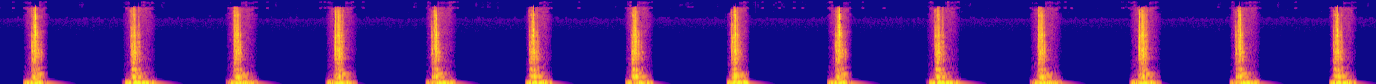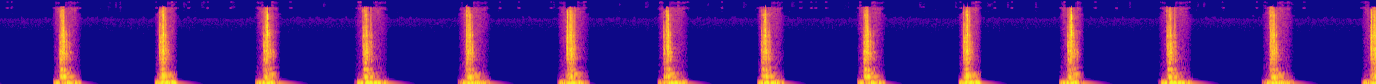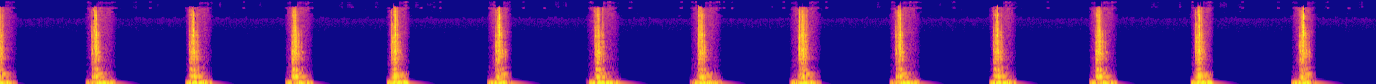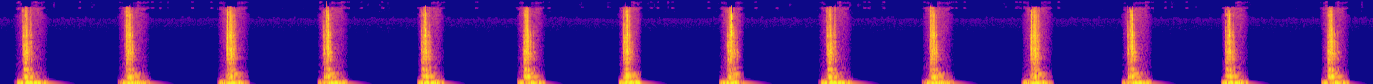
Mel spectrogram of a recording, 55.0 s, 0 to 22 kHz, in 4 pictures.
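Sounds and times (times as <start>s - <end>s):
clock ticking: 0.3s - 0.5s, 1.3s - 1.6s, 2.3s - 2.6s, 3.3s - 3.6s, 4.3s - 4.6s, 5.3s - 5.6s, 6.3s - 6.6s, 7.3s - 7.6s, 8.3s - 8.6s, 9.3s - 9.6s, 10.3s - 10.6s, 11.3s - 11.6s, 12.3s - 12.6s, 13.3s - 13.6s, 14.3s - 14.6s, 15.3s - 15.6s, 16.4s - 16.7s, 17.4s - 17.7s, 18.4s - 18.7s, 19.4s - 19.7s, 20.4s - 20.7s, 21.4s - 21.6s, 22.4s - 22.6s, 23.4s - 23.6s, 24.4s - 24.7s, 25.4s - 25.7s, 26.4s - 26.7s, 27.4s - 27.7s, 28.4s - 28.7s, 29.4s - 29.7s, 30.4s - 30.7s, 31.4s - 31.7s, 32.4s - 32.8s, 33.4s - 33.8s, 34.4s - 34.8s, 35.4s - 35.8s, 36.4s - 36.8s, 37.4s - 37.8s, 38.4s - 38.7s, 39.4s - 39.7s, 40.5s - 40.8s, 41.5s - 41.8s, 42.5s - 42.8s, 43.5s - 43.8s, 44.5s - 44.8s, 45.5s - 45.8s, 46.5s - 46.8s, 47.5s - 47.8s, 48.5s - 48.9s, 49.5s - 49.8s, 50.5s - 50.8s, 51.5s - 51.8s, 52.5s - 52.9s, 53.5s - 53.8s, 54.5s - 54.8s.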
